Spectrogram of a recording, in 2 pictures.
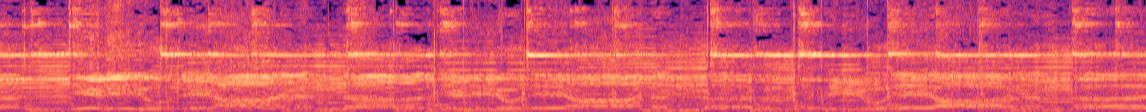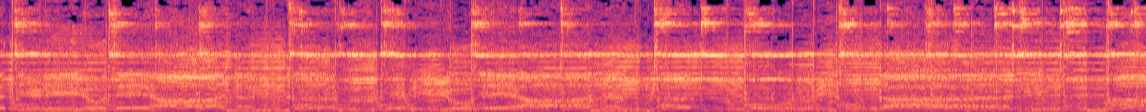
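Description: Live Hindu devotional bhajan: a voice sings a long, wavering, wordless melodic line over a steady harmonium drone, with tabla keeping time.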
